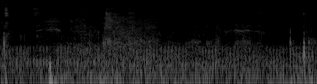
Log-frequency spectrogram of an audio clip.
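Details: Soft rhythmic purring from Wasabi, a young female mixed-breed cat napping on her beloved sofa one holiday afternoon; the deep, even rumble runs continuously, broken by a brief tap near the start.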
